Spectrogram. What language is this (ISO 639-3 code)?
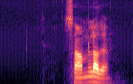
swe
